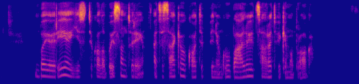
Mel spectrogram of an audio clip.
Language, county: Lithuanian, Kaunas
